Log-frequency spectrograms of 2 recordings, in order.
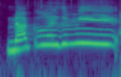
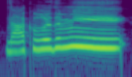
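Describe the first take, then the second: First: Pitched way up, half laughing, slow; high squealed repeat. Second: Belted out loud and slow, stretching each word; emphatic denial. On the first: Vlogger repeating her boast in a high giddy squeal. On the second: Vlogger insisting to camera nobody beats her, loud. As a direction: declare it proudly, full voice. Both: Real, not acted.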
